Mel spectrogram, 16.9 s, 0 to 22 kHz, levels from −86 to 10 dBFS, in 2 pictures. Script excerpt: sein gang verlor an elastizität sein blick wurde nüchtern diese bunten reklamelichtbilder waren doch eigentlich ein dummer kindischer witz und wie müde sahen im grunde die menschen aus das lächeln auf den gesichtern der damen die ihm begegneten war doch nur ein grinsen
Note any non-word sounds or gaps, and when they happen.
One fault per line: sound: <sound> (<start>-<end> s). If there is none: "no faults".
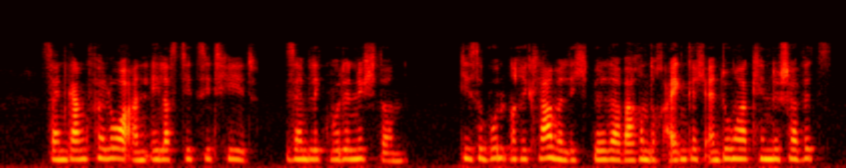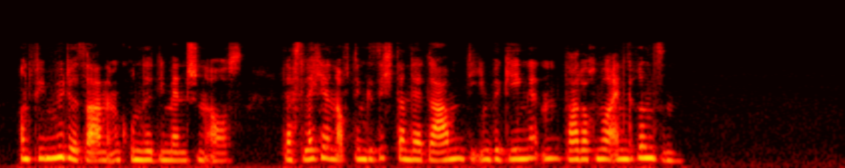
no faults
